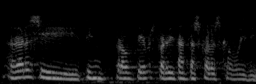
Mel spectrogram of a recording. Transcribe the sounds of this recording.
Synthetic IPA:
ɐɣɔɾɐsit̪iŋpɾɔwt̪emspɐðiɾt̪ant̪ɐskɔzɐskɐβojði

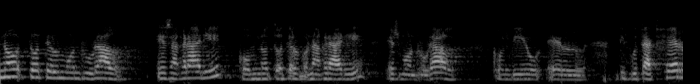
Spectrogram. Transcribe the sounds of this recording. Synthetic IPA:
not̪ot̪əlˠmonruɾalˠ | ezaɣɾaɾikomnot̪ot̪elˠmonaɣɾaɾi | ezmonruɾalˠ | komd̪iwelˠd̪iput̪at̪fɛr

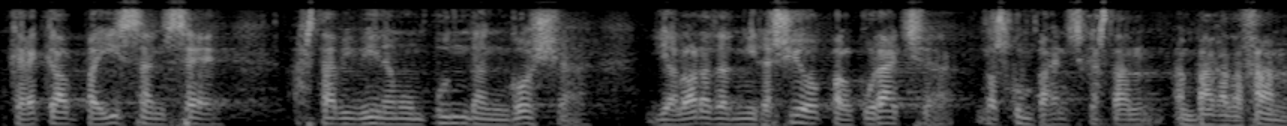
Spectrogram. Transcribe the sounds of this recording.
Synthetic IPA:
kɾɛkːəːlˠpəisːənsɛ | əst̪aβiβ̞inəmumpund̪əŋɡoʃə | iəlɔɾəðəd̪miɾəsiopəlˠkuɾad͡ʒə̰ðəlˠskumpaɲskəst̪anəmbaɣəðəfam

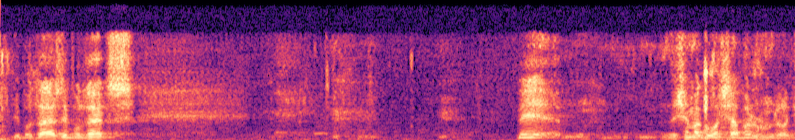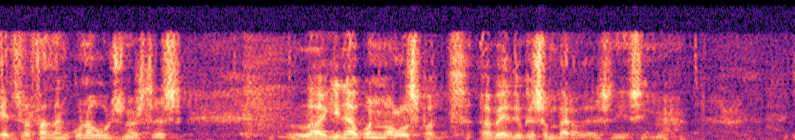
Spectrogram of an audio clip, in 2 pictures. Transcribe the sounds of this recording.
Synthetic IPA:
d̪iput̪azðiput̪at͡s | be | d̪əʃɛməkumənsapəɾund̪əkɛzðəfat̪əŋkunəɣud͡znɔst̪ɾəs | ləɣinɛwkwanːoləspɔt̪əβɛðiwkəsombɛɾðəsnisi

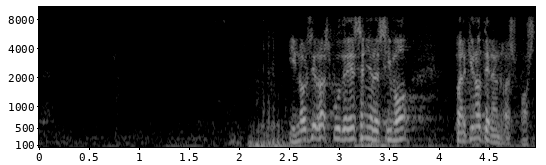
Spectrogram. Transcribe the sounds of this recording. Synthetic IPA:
inolzirəspuðeɾeseɲoɾesimopəɾkenot̪enenrəspɔst̪

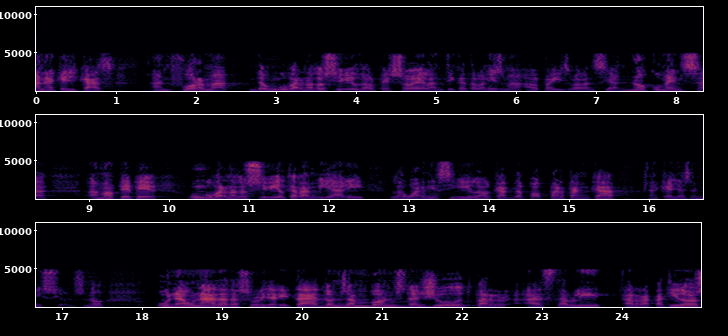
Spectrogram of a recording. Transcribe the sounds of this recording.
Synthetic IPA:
ənəkɛʎkaz | əɱfoɾmə | d̪əuŋɡuβərnəðosiβ̞ilˠd̪əlˠpesoelant̪ikət̪ələnizməʔːlˠpəizβələnsjanokumɛnsəː | mbəlˠpepe | uŋɡuβərnəðosiβ̞ilˠkəβambiaɾi | ləɣwa̰ɾðiəsiβ̞ilˠəlˠkap̚d̪əpɔpəɾt̪əŋka | əkɛʎəzəmisionzno | unəunaðəðəsuliðəɾit̪at̪̚d̪ɔnzəmbɔnzd̪əʒut̪pəɾəst̪əβli | əlˠrəpət̪iðos

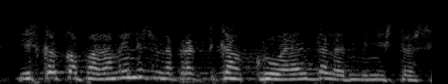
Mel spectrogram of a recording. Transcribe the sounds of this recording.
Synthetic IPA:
iskakːapalamenisunapɾak̚t̪ikakɾuɛld̪alad̪minist̪ɾas

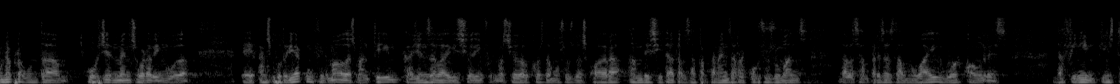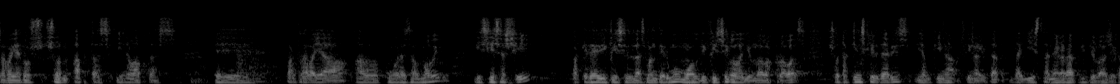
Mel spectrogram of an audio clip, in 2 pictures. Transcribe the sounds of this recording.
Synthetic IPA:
unəpɾəɣunt̪ə | uɾʒenmensoβɾəβ̞iŋɡuðə | ɛʔənspuðɾiəkuɱfiɾmaoð̞əzmənt̪ikəːʒenzðələðiβizioðiɱfuɾməsioðəlˠkozðəmɔsuzðəskwaðɾəəmbizit̪at̪əlˠzðəpəɾt̪əmẽnzðərəkursuzumanz | d̪ələzəmpɾɛzəzðəlˠmuβajlˠbloɾkuŋɡɾes | d̪əfinimkinst̪ɾəβəʎəðosːonapt̪əzinoap̚t̪əsɛpəɾt̪ɾəβəʎaəlˠkuŋɡɾezðəlˠmɔβilˠ | isiezəʃi | pəɾkɛɾeðifisilˠd̪əzmənt̪iɾmumɔlˠt̪ifisilələʎund̪ələspɾɔβəsːot̪əkinskɾit̪ɛɾiziəmkinəfinəlit̪at̪̚d̪əʎist̪ənɛɣɾəiðiulɔʒikə

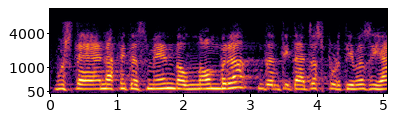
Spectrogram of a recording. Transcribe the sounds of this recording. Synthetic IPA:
bust̪ɛnafet̪əzmend̪əlˠnombɾəd̪ənt̪it̪azəspuɾt̪iβəzia

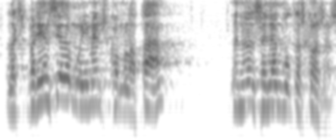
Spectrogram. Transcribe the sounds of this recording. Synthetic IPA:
ləkspəɾiɛnsiəðəmuβimenskɔmləpa | ənənsəɲat̪mɔlˠt̪əskɔzəs

